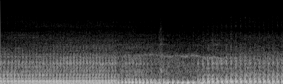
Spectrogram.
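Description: A 2012 Royal Enfield Classic 500 single-cylinder motorcycle engine idling close by, a steady low thumping pulse that shifts pitch slightly midway, loud and continuous with no talk.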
